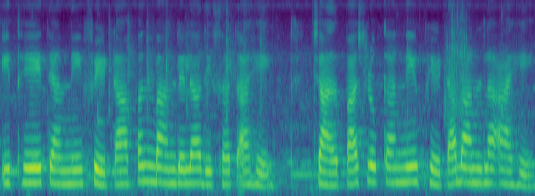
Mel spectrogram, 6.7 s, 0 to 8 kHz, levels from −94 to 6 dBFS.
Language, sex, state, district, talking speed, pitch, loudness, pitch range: Marathi, female, Maharashtra, Gondia, 115 wpm, 210 Hz, -17 LUFS, 195-220 Hz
